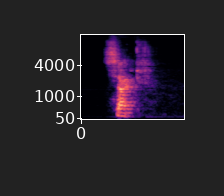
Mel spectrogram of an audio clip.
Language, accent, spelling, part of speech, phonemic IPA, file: French, Canada, sacre, noun / verb, /sakʁ/, LL-Q150 (fra)-sacre.wav
- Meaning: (noun) 1. coronation 2. swear word, curse; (verb) inflection of sacrer: 1. first/third-person singular present indicative/subjunctive 2. second-person singular imperative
